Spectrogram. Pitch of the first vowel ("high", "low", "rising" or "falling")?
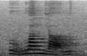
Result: low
